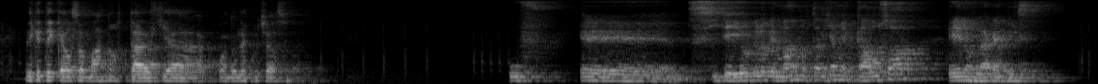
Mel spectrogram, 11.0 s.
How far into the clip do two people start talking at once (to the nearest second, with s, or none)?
none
